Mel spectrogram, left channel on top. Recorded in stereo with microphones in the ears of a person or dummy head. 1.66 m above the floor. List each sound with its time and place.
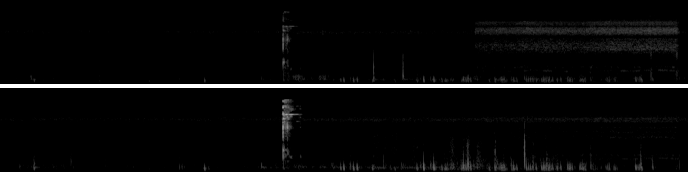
2.8 s breaking glass: 35° right (ahead or behind)
4.8 s hammering: 55° left (ahead or behind)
